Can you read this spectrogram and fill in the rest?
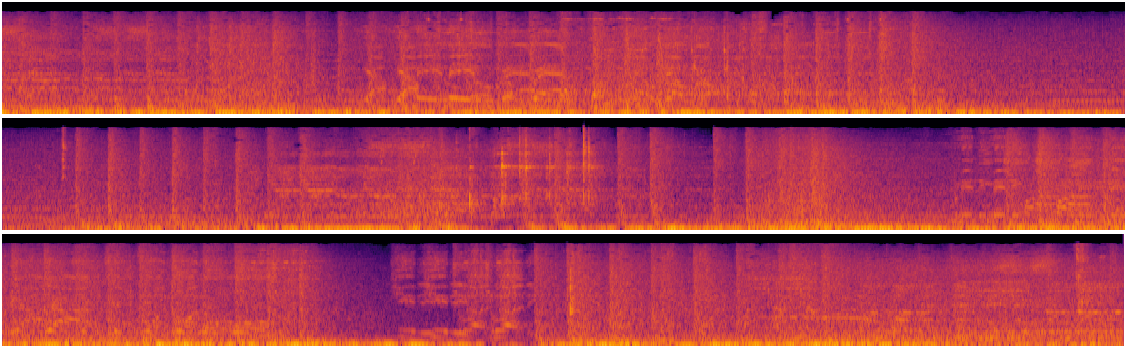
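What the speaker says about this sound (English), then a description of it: "like all the gunshots and everything are timed to the music" Rapid gunfire and booming blasts from an action movie trailer land in sync with a loud, driving music score, dense and continuous throughout with brief dips between bursts.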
